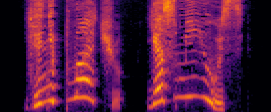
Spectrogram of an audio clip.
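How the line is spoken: Sobbing. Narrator (Russian): всхлипнула Саэта

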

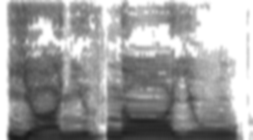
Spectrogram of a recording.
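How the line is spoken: Wailing drawl into sobs. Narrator (Russian): протянула провыла Вики и вновь разрыдалась

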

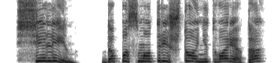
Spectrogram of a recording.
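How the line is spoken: Indignant shout. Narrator (Russian): Возмущенно прокричала Лилит

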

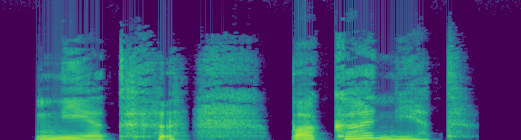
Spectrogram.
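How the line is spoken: Laughing. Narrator (Russian): Полина рассмеялась

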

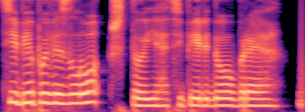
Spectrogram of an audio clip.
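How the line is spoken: Blissful breathy. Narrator (Russian): блаженно выдохнула она

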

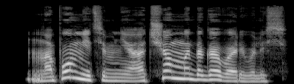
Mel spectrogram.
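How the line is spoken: Dry request. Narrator (Russian): сухо попросил Хорен

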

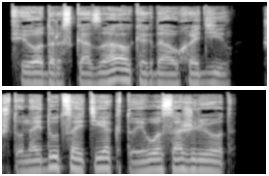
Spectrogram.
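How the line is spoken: Thoughtful mutter. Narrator (Russian): задумавшись, пробормотал Шуйский

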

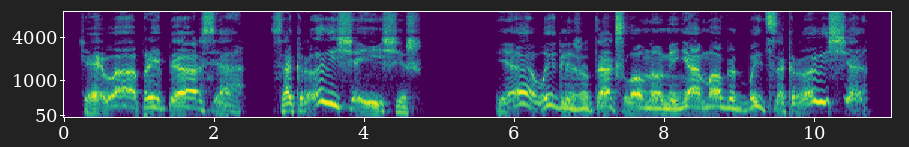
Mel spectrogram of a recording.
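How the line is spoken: Creaky, grating voice. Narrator (Russian): он проскрипел

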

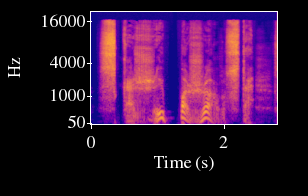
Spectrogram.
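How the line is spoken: Through gritted teeth. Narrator (Russian): сквозь зубы процедил Некрасов, почтительно и в то же время немного иронически

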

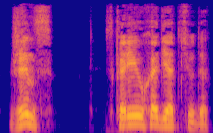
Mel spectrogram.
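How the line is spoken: Shout. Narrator (Russian): крикнул Кэт

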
